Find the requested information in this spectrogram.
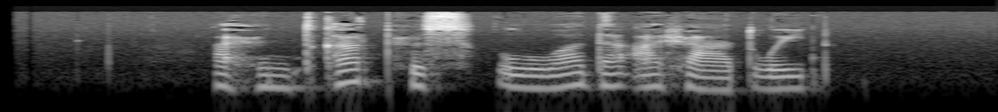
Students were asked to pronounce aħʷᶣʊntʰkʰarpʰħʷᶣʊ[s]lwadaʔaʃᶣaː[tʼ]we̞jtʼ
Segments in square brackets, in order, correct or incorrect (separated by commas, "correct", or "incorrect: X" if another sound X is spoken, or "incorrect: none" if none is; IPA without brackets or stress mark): correct, correct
